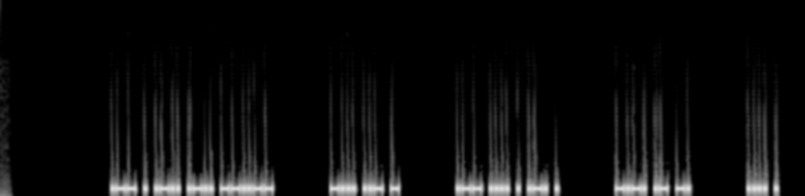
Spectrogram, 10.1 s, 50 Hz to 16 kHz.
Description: Morse code, heard as a keyed tone, about 36 wpm, 700 Hz. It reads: WELL, BUT WHERE CAN HE
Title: 3x Word-Spacing - Sentences from Top 500 Words - 35wpm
